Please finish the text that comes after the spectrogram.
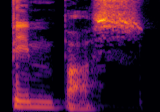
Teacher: an N before a B or a P, consonant made with your lips, that's going to turn into an M, also made with your lips, giving you words like pimpos.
